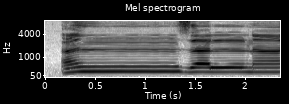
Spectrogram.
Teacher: নুন সাকিন বা তানবিনের পর এগুলো আসলে ইখফা করতে হয়, অর্থাৎ পরের অক্ষর কি আছে দেখব, জায়ের মাখরাজ জিব্বা নিয়ে যাব, অর্থাৎ নিচের পাটির দাঁতের গোড়ায় আমরা জিব্বা নিয়ে নাক থেকে গুন্না করব, আনজালনা এভাবে পড়ব।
